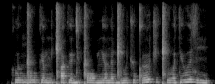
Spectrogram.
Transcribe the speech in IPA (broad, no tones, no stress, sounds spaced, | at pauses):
kʰ l ɯ ŋ͡ǁ u kʲ a m nʲ ɐ ǁʰ a kʲ ɐ dʲ u ǁ oː b nʲ ɐ n ɛ ɡ͡ǁ ɯː t͡ʃ u kʼ øː t͡ʃ ɛ̤ ǁʰ ɯː ə̯ tʲ ɯː ɪ̯ z i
